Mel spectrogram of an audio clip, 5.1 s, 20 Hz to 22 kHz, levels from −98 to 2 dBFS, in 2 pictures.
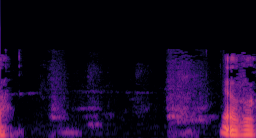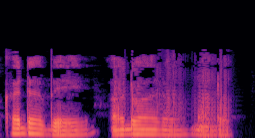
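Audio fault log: throughout, MP3 compression: the speech sounds watery and swirly, with smeared consonant onsets and nothing above 5.9 kHz, which points to a low bitrate near 24 kbps as the likely cause. A spectrogram shows a flat treble cut and flickering holes where weak components vanish.
3.69–5.11 s, buffer tearing: a robotic buzz at 200 Hz rides on the speech to the end because the writer and reader of the audio buffer have slipped. In each period a small slice is replaced by audio about a lap (roughly 10 ms) older. The waveform shows regular hard-edged splices, and the spectrogram shows vertical lines every 5 ms.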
